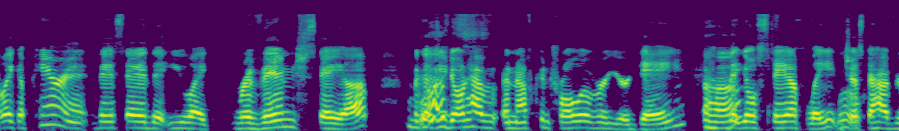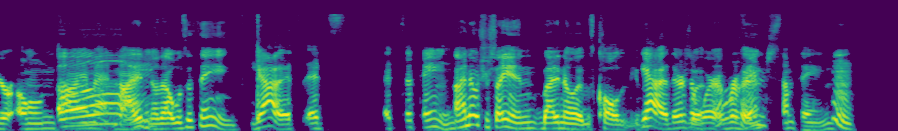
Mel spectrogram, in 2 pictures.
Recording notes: Joining us in the car this week.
